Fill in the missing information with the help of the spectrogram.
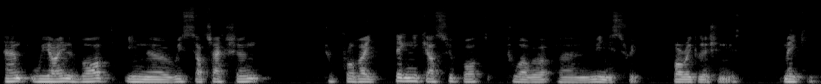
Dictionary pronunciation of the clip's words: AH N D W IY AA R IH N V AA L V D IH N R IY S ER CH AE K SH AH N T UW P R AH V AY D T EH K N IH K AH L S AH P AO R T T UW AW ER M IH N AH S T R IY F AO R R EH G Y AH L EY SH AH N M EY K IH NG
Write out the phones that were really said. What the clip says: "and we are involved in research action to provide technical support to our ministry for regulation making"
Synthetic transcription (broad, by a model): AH N D W IY AA R IH N V AA L V D IH N R IY S ER CH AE K SH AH N T UW P R AH V AY D T EH K N IH K AH L S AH P AO R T T UW AW ER M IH N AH S T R IY F AO R R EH G Y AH L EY SH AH N M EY K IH NG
